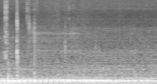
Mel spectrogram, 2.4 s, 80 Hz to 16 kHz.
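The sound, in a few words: 2010 Jaguar XF engine starting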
